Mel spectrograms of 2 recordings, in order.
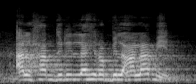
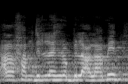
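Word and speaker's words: الحمد لله رب العالمين: ya karena bacanya salah harusnya cara baca Alhamdulillahi rabbil alamin Alhamdulillahi rabbil alamin harus dipisah enggak boleh disambung kalau disambung alhamdulillahiabbil alamin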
